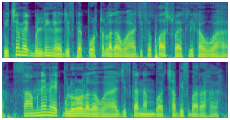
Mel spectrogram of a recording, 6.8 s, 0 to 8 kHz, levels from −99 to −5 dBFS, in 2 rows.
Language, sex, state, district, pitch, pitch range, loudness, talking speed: Hindi, male, Jharkhand, Palamu, 115 Hz, 110-130 Hz, -15 LUFS, 275 wpm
